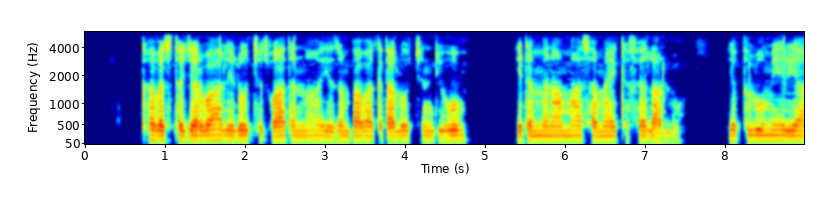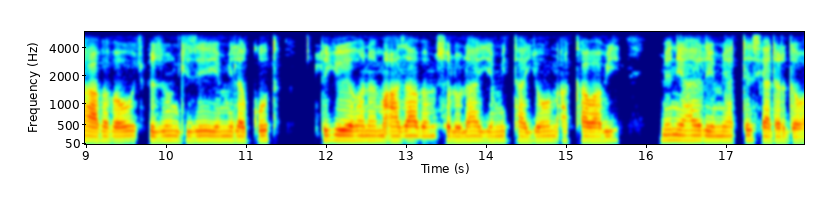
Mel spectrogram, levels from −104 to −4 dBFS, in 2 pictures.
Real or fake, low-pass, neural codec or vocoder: real; 5.4 kHz; none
